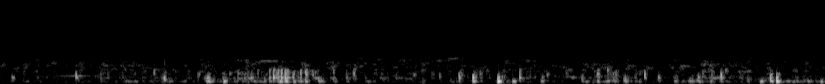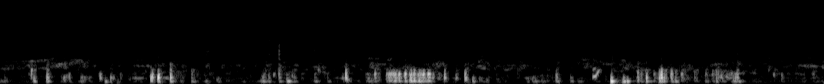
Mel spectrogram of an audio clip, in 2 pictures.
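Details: A male's stomach growls late at night after eating lots of food earlier. He feels gassy and bubbly, with continuous low gurgling and bubbling rumbles from the belly: borborygmi.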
